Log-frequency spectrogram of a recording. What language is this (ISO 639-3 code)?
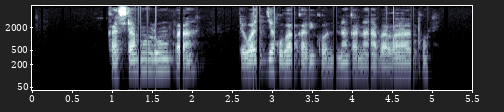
lug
